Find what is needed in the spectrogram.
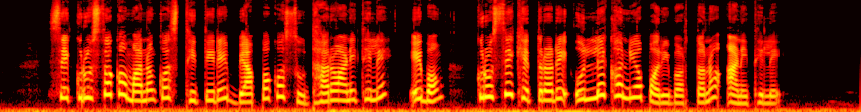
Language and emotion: Odia, neutral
